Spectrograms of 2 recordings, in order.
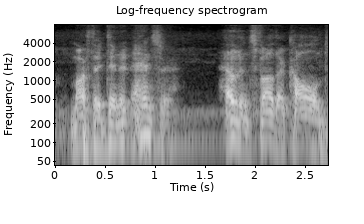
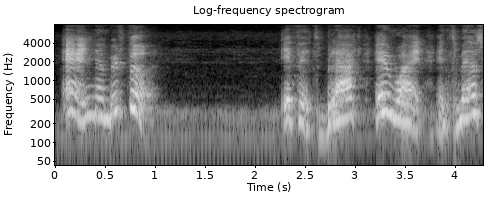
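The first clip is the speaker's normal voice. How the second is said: high, lively storybook read; reading to children; 13 semitones higher than usual. Acted. Parent reading the dog's story to kids, high and lively. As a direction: tell the puppy's tale brightly to the kids.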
